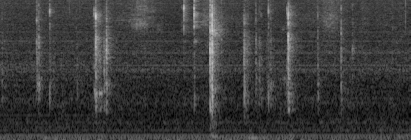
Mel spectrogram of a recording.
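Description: Computer keyboard keys pressed a few times: scattered, separate clicks with gaps between them, over a low steady hum.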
